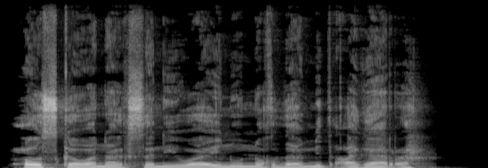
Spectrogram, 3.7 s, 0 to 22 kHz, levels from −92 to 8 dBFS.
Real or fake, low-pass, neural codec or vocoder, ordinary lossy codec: real; none; none; none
